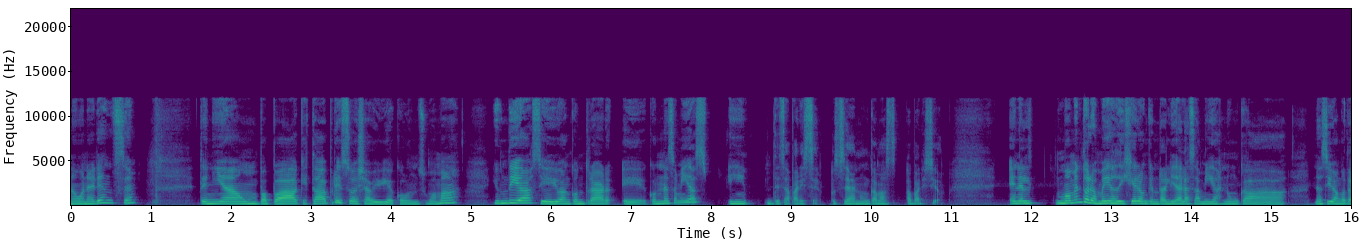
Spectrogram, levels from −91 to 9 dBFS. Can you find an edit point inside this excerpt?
no; 0 cuts

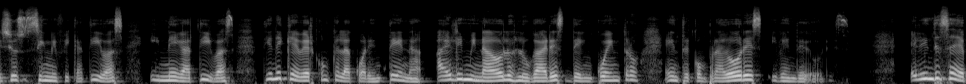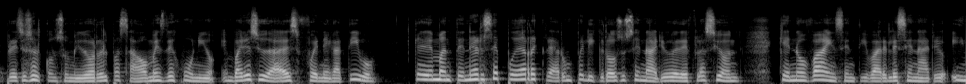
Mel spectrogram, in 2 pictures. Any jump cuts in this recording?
no; 0 cuts

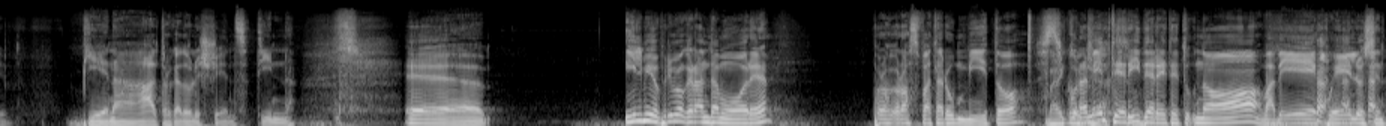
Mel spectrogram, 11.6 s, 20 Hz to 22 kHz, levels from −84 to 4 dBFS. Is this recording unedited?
yes; 0 cuts

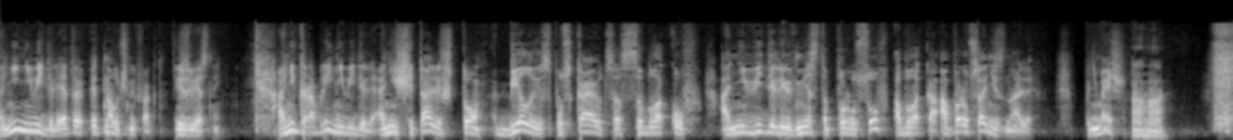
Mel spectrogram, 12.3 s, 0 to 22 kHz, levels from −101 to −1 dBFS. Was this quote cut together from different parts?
yes; 2 cuts; at 9.4 s, 10.7 s

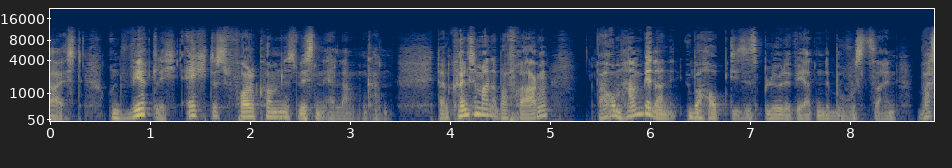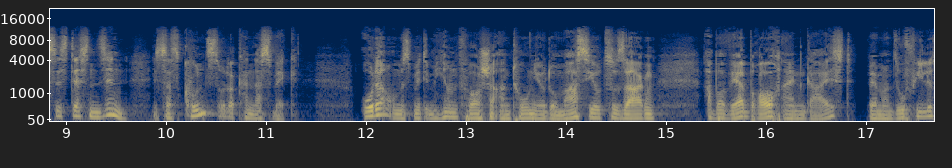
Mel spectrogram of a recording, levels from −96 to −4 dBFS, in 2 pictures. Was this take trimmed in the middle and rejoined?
yes; 1 cut; at 16.2 s

